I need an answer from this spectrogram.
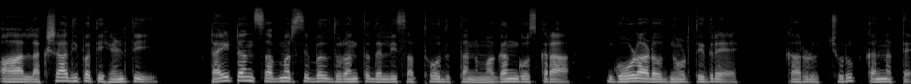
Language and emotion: Kannada, sad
